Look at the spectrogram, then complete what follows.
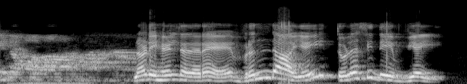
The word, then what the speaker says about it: ವೃಂದಾಯೈ: ನಮಃ ನೋಡಿ ಹೇಳ್ತಾ ಇದ್ದಾರೆ ವೃಂದಾಯೈ ತುಳಸಿ ದೇವ್ಯೈ ಆಕ್ಚುಲಿ ಈ ಉಚ್ಚಾರಣೆಯನ್ನು ಸರಿಯಾಗಿ ಮಾಡೋದು ಕಲಿಬೇಕು ನಾವು ವೃಂದ ವೃಂದಾಯೈ ಎಲ್ಲರೂ ಹೇಳಿ ಬೃಂದಾಯ ವೃಂದಾಯ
